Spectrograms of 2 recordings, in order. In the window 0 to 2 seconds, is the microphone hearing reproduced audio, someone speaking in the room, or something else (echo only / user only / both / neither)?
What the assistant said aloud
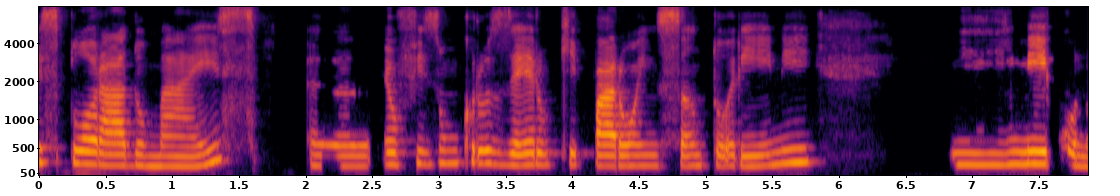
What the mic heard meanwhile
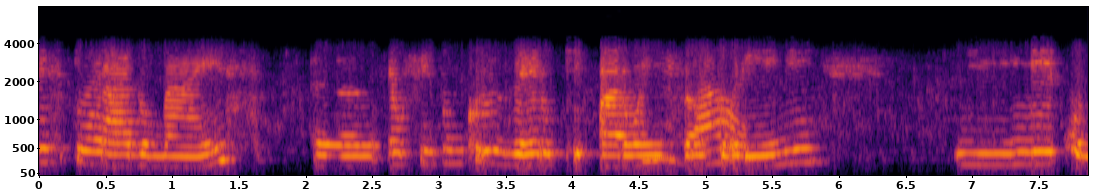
echo only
